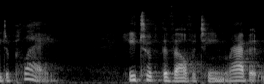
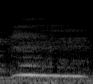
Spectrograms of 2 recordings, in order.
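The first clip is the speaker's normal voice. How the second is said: startled gasp; 13 semitones higher, 5 dB quieter than usual. Acted. Rabbit smells the toy.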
